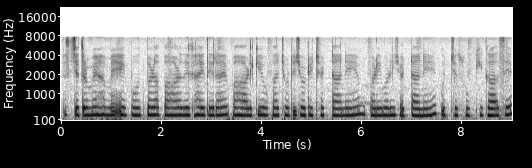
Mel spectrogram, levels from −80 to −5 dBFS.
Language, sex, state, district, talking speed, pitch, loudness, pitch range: Hindi, female, Madhya Pradesh, Bhopal, 165 wpm, 255 Hz, -15 LUFS, 250-260 Hz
